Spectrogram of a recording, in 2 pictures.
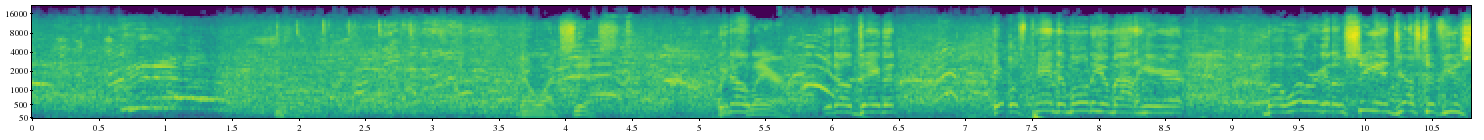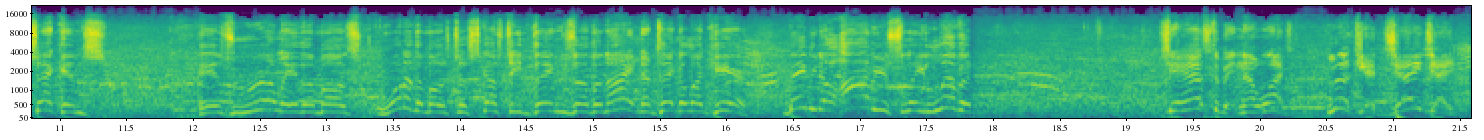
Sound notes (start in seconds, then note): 0.0 crowd cheering; 2.6 crowd chatter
